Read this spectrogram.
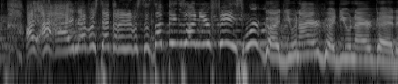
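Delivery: a high-pitched Bethany sidestepping; imitating Bethany. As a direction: squeak it out in a hurried mock denial. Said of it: "With, like".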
